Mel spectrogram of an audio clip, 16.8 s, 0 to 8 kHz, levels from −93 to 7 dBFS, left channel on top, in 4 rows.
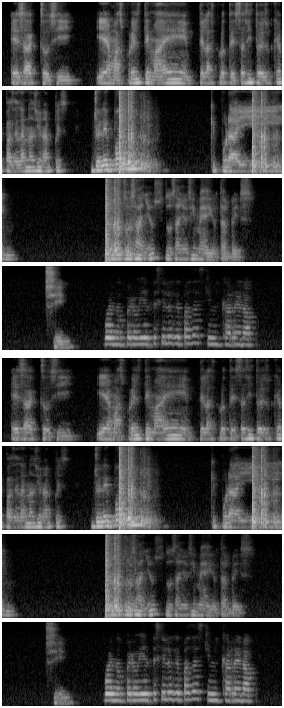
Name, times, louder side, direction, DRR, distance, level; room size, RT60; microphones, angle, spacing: voice 1, 0.1-1.2 1.4-5.2 5.5-6.4 7.3-8.6 9.9-12.1 13.3-13.7, left 2 dB, 70° left, 0.6 m, -30 dB
Gunshot gunfire, 5.9-6.5 8.0-8.5 10.0-10.5, equal, 5° left, 0.5 m, -24 dB
voice 2, 14.1-16.4, right 4 dB, 60° right, 0.5 m, -32 dB
4.0 x 3.2 x 3.6 m
head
